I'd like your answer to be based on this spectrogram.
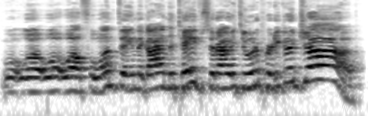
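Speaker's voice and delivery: student yelling back that he'll get the part; defiant shouting. Real, not acted. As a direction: argue back loudly. Defiant argument with teacher.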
